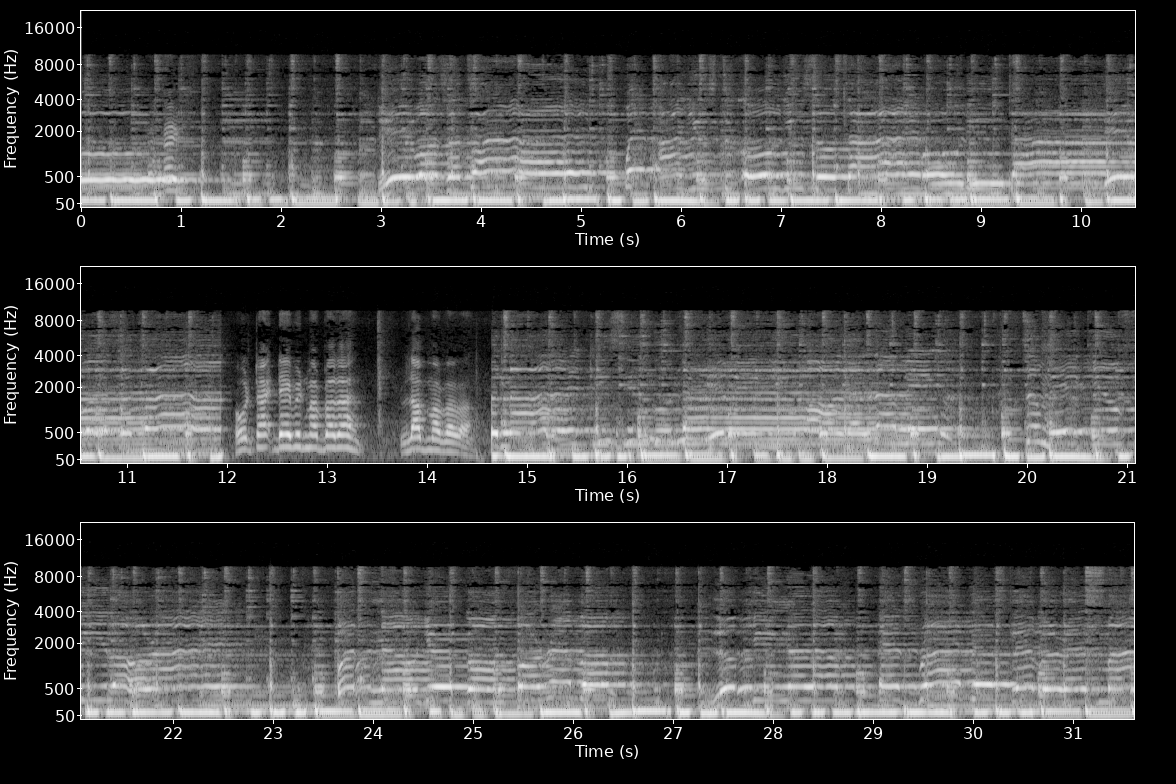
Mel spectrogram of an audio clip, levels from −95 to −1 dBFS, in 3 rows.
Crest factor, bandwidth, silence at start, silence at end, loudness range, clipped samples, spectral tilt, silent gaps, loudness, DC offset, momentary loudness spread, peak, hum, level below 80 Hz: 14 dB; 9.8 kHz; 0 s; 0 s; 2 LU; under 0.1%; -7.5 dB/octave; none; -17 LUFS; under 0.1%; 6 LU; -2 dBFS; none; -28 dBFS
